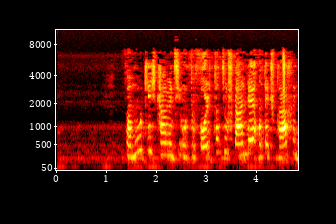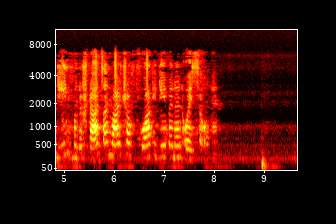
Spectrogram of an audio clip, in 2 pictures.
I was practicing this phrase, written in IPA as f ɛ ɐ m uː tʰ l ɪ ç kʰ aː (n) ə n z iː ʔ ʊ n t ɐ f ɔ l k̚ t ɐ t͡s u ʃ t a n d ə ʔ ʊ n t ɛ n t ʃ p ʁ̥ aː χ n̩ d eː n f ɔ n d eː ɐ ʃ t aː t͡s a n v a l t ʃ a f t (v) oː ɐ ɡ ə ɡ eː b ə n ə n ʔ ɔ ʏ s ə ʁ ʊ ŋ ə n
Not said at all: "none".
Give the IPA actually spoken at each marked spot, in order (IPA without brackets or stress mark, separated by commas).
m, f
